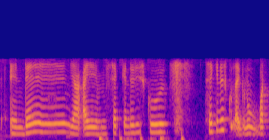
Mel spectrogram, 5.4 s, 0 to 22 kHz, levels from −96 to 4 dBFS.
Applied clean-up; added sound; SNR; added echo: neural mask model RNNoise.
